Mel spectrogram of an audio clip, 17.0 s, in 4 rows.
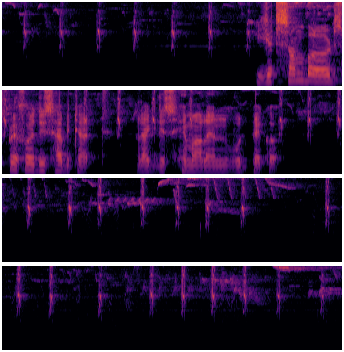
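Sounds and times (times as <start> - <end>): bird twittering call: 0.0 - 17.0
bird chip notes: 3.1 - 7.8.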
